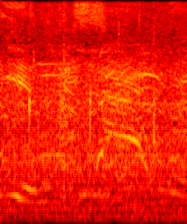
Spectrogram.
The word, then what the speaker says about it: Ian: No, it's Ian. Go Pandas! The same initial was that in Oh, I-A-N. I got it. I-A-N. Where is it? Yeah, it's Ian. But no, because the I's pronounced E.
